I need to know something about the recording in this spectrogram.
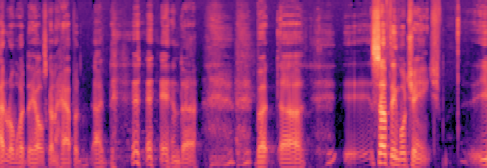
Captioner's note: laugh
